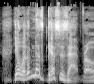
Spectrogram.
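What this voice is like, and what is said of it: Put-on Brooklyn Bronx accent. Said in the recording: “It's that Brooklyn Bronx accent, bro.”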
